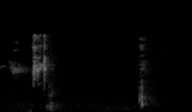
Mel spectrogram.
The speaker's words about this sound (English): Yeah, the birds are very happy today. Yeah. Enjoying life.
